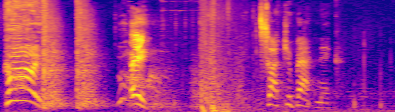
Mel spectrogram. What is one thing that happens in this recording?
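A pistol fires a single shot.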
